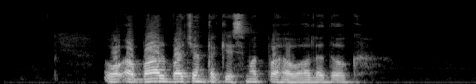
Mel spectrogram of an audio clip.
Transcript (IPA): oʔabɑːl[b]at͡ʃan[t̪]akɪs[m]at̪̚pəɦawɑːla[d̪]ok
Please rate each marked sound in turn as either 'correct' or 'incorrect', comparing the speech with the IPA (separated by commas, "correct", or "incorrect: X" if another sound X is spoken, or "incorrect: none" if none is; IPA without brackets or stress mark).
correct, correct, correct, correct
